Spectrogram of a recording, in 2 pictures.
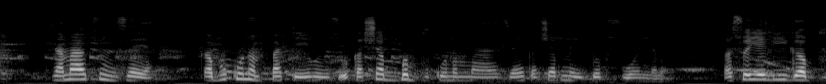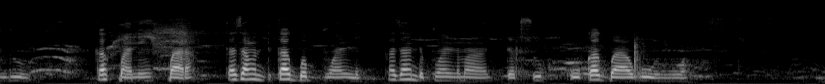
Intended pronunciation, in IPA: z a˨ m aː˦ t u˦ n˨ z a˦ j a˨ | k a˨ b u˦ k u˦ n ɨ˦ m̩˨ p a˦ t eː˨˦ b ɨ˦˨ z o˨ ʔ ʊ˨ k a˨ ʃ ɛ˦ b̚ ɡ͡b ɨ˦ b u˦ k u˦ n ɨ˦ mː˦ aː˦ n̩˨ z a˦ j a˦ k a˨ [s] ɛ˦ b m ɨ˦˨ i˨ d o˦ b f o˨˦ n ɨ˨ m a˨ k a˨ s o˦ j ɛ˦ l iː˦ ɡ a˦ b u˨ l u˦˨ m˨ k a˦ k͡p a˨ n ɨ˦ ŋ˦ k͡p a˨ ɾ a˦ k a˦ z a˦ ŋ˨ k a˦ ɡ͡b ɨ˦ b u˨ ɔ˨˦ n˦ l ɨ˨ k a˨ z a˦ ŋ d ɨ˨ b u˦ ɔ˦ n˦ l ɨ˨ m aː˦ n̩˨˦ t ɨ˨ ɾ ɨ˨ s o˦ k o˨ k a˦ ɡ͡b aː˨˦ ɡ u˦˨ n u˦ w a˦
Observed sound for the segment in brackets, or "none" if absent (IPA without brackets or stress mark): ʃ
